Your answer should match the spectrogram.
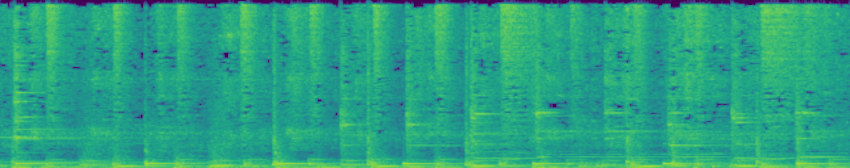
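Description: Jathilan gamelan music: metallophones play a repeating pattern of pitched notes, about two a second, over drum and other percussion strokes.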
